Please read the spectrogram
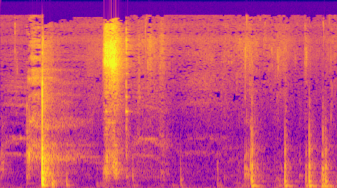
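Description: Eating rice by hand from a metal plate, heard up close. There is a sharp knock about half a second in and a short hissing breath about a second later. In the last second and a half come soft, wet chewing sounds at about two to three a second.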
